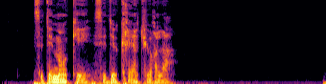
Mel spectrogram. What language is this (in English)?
French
